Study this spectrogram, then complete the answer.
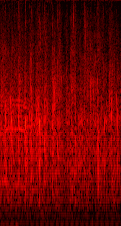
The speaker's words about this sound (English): And that's a good place to clap, even if it's for your neighbor.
